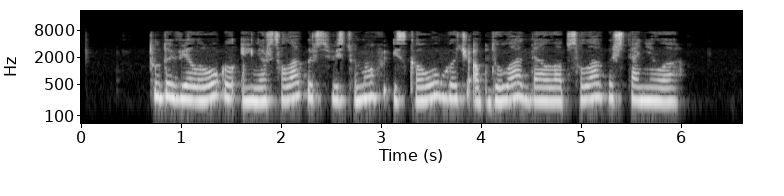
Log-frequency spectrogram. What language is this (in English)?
Mari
